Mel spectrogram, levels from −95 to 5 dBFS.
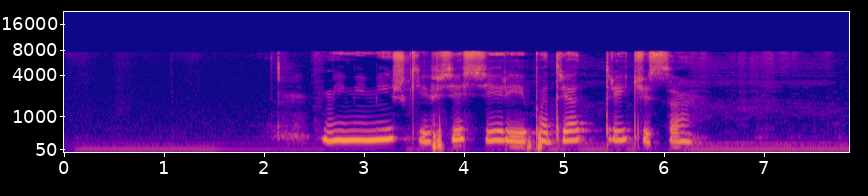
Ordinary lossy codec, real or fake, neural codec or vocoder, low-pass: none; real; none; none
